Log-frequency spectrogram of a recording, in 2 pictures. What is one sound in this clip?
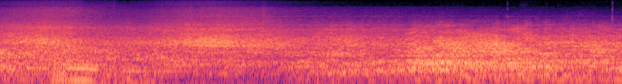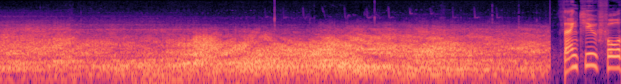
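A diesel multiple-unit train rumbles past.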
